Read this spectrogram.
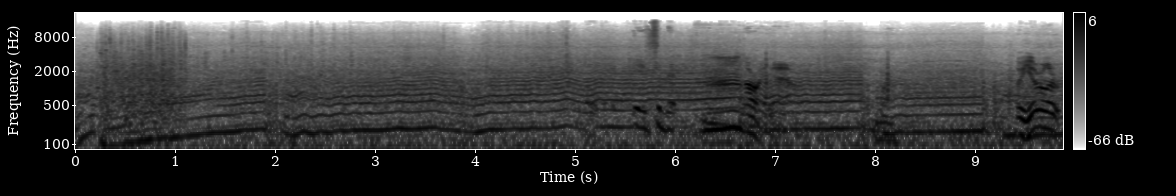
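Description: A car engine revs hard and shifts up through the gears.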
